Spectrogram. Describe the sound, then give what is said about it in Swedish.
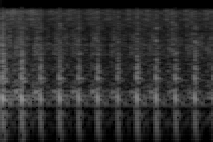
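A hot-bulb engine thumps at a steady, fairly quick beat, roughly five dull knocks per second over a low droning hum, with no voices. “Men får jag fråga, var dunkandet ett sånt dunkande som från en tändkulemotor? Ett sånt här?”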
